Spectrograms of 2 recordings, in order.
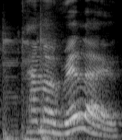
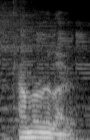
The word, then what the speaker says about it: Camarillo: So for this one, I'm going to go for camarillo, like amarillo, which I think means yellow in Spanish.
